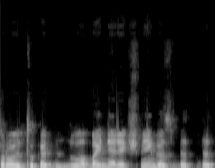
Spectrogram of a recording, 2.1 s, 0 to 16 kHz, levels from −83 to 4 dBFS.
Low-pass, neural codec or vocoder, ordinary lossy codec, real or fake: 14.4 kHz; none; AAC, 48 kbps; real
